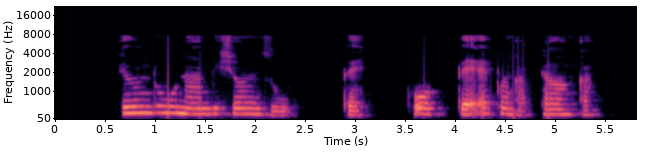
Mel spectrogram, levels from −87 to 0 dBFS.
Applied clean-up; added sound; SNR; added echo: none; none; none; none.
